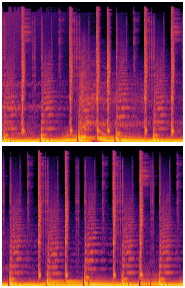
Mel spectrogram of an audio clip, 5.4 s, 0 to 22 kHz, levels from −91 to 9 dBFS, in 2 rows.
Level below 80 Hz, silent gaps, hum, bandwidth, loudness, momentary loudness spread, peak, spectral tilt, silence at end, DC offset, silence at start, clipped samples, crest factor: -10 dBFS; none; none; 19.5 kHz; -14 LUFS; 3 LU; 0 dBFS; -4.5 dB/octave; 0 s; 0.9%; 0 s; under 0.1%; 8 dB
